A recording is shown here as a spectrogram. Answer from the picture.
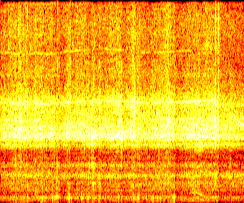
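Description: Electric hand whisk running steadily, its twin beaters whipping margarine and caster sugar in a plastic mixing bowl: the creaming stage, beating air into the mixture for a light sponge.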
